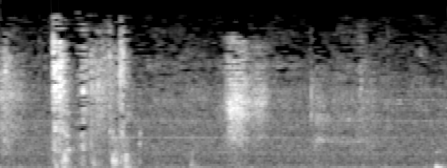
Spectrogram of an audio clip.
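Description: A door slides and bumps shut amid a few scattered knocks and clunks, over a steady background hum with no one talking.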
